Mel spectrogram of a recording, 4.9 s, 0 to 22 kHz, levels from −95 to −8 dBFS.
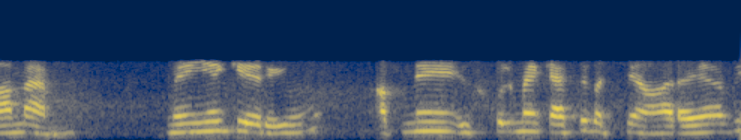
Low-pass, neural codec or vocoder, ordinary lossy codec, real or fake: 3.6 kHz; none; none; real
